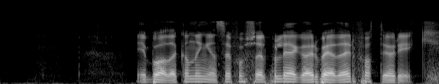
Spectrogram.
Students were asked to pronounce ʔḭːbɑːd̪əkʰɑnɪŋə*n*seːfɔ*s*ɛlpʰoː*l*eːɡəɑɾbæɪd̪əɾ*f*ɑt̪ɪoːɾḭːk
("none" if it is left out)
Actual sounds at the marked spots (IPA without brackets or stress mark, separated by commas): n, ʃ, l, f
